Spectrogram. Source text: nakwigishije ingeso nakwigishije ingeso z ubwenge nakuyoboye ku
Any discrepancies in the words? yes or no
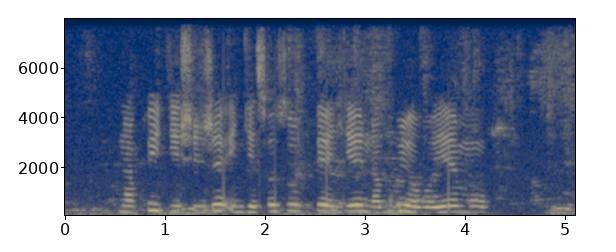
yes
